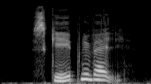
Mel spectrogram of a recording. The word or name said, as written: skæbnevalg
